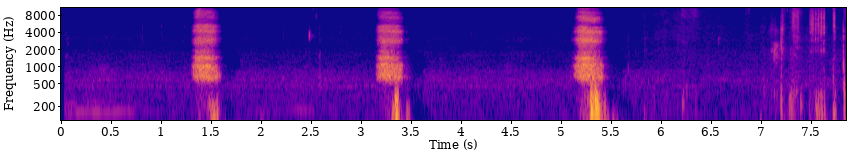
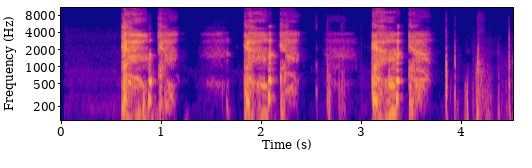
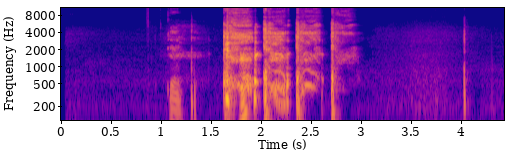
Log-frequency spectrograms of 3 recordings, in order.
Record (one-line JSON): {"exhalation_length": "7.9 s", "exhalation_amplitude": 23048, "exhalation_signal_mean_std_ratio": 0.24, "three_cough_length": "4.5 s", "three_cough_amplitude": 32767, "three_cough_signal_mean_std_ratio": 0.42, "cough_length": "4.4 s", "cough_amplitude": 32767, "cough_signal_mean_std_ratio": 0.33, "survey_phase": "beta (2021-08-13 to 2022-03-07)", "age": "45-64", "gender": "Female", "wearing_mask": "No", "symptom_cough_any": true, "symptom_runny_or_blocked_nose": true, "symptom_shortness_of_breath": true, "symptom_sore_throat": true, "symptom_abdominal_pain": true, "symptom_diarrhoea": true, "symptom_fatigue": true, "symptom_headache": true, "symptom_change_to_sense_of_smell_or_taste": true, "symptom_other": true, "symptom_onset": "6 days", "smoker_status": "Ex-smoker", "respiratory_condition_asthma": false, "respiratory_condition_other": false, "recruitment_source": "Test and Trace", "submission_delay": "1 day", "covid_test_result": "Positive", "covid_test_method": "RT-qPCR", "covid_ct_value": 30.3, "covid_ct_gene": "ORF1ab gene"}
